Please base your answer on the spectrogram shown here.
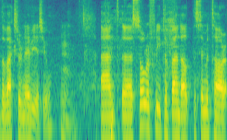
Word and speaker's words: Solar Fleet: uh choke point versus solar Fleet and I respect the team so I'm pronouncing it correctly a lot of people think it's a silent L but I'm not I'm not in for that so choke point have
